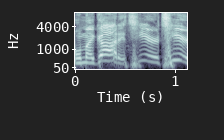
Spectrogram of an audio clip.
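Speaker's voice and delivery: mock frantic, high, freaked-out voice. Retelling an old movie scene where a man opens the Yellow Pages: imitating someone freaking out. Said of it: "And he starts freaking out".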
